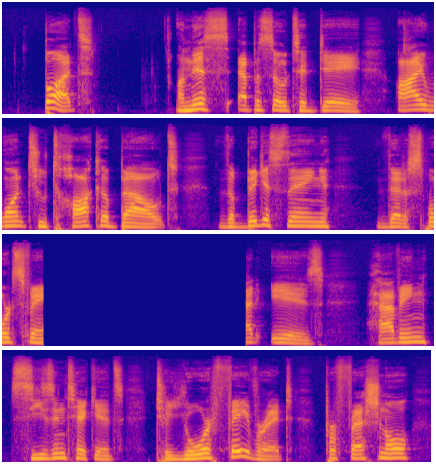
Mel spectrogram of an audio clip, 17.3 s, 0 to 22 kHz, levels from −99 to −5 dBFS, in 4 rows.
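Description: From 9.06 to 11.09 s the speech falls into an audio dropout to silence lasting about 2.04 s, likely a lost input. It is plain silence with no room tone, unlike a fade or gap.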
